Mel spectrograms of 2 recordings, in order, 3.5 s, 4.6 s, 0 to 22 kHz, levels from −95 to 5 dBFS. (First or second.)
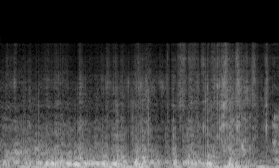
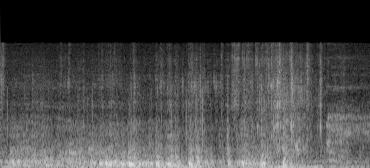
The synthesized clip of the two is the first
